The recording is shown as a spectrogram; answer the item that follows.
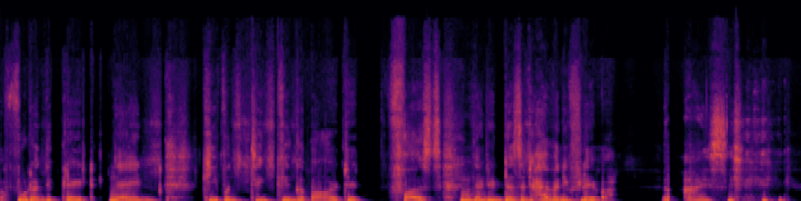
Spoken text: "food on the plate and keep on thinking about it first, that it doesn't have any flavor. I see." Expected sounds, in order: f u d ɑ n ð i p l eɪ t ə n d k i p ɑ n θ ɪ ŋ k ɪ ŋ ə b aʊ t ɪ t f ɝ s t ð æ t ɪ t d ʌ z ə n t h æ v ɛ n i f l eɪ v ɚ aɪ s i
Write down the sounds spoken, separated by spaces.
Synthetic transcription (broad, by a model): f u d ɑ n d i p l eɪ t ə n d k i p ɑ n t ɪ ŋ k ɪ ŋ ə b aʊ t ɪ t f ɝ s t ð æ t ɪ t d ʌ z ə n t h æ v ɛ n i f l eɪ v ɚ aɪ s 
